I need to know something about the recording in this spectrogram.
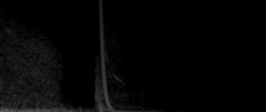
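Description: A menu chime sounds as the game pauses.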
